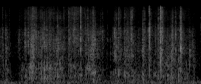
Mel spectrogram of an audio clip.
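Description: A brown paper fast-food bag crinkling and rustling in the hands as it is lifted and turned, in a dense run of crackles that stops at the end.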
